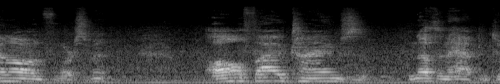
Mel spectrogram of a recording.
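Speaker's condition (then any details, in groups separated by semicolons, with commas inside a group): Cerebral palsy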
